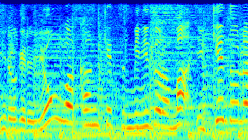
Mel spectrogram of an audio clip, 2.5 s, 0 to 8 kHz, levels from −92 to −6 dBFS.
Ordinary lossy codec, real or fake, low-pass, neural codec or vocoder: none; real; 7.2 kHz; none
